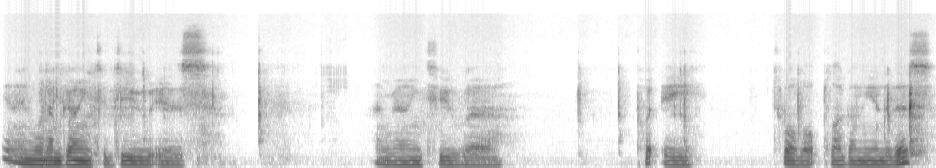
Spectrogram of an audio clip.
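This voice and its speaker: A man's voice: deep voice, slow, long pauses. A man giving a casual hands-on installation walkthrough, muttering through it unscripted in short phrases, in a dull, muffled recording. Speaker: host of a truck build vlog. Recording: dull muffled sound with background noise.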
